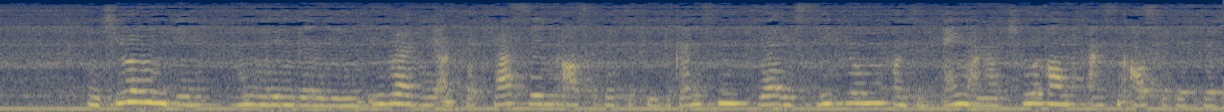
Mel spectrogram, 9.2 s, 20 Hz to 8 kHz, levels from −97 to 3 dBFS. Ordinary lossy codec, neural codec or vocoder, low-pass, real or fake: MP3, 32 kbps; autoencoder, 48 kHz, 32 numbers a frame, DAC-VAE, trained on Japanese speech; 7.2 kHz; fake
